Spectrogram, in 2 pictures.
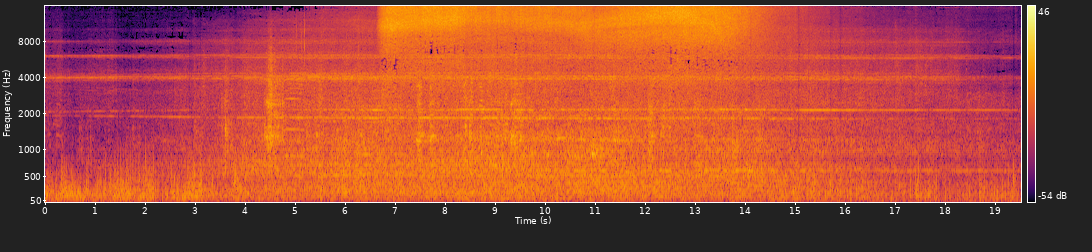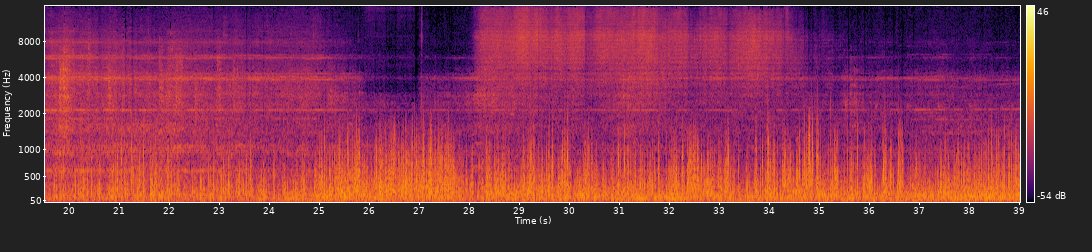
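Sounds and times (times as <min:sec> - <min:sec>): train wheels rumbling over track: 0:00.0 - 0:39.0
loud high hissing: 0:01.1 - 0:23.6, 0:28.0 - 0:34.8.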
